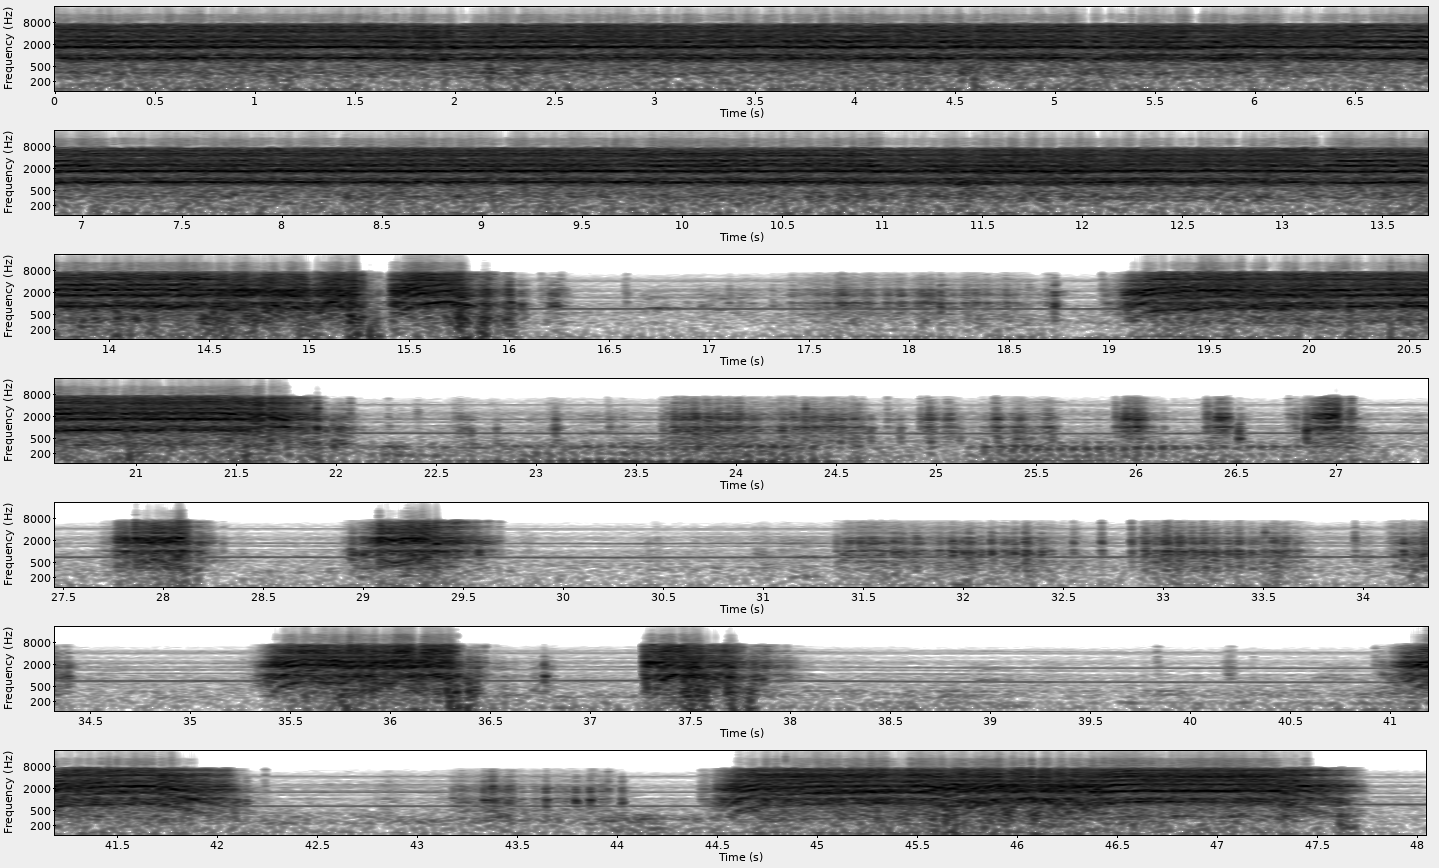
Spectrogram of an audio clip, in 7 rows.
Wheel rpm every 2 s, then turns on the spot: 230, 230, 230, 230, 230, 220, 220, 150, 10, 80, 190, 10, 10, 20, 30, 10, 20, 60, 50, 0, 60, 10, 140, 160.
16-18 22-26 30-34 42-44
